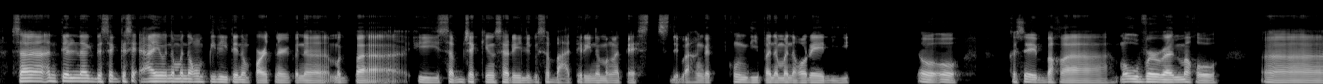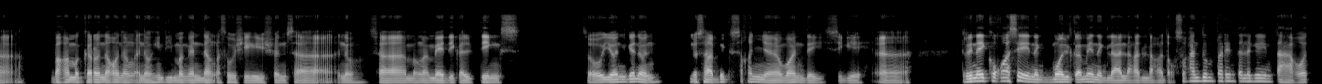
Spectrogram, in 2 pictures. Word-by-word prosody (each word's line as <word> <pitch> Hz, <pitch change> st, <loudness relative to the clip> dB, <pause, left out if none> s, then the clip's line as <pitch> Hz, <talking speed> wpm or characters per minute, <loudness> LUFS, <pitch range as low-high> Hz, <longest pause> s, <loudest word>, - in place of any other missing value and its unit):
sa 150 Hz, -1 st, +6 dB
until 150 Hz, 0 st, +4 dB
nag-decide 140 Hz, -1 st, +2 dB
kasi 140 Hz, -, +1 dB
ayaw 135 Hz, +1 st, +4 dB
naman 135 Hz, -1 st, +3 dB
akong 125 Hz, -1 st, 0 dB
pilitin 115 Hz, -2 st, +1 dB
ng -, -, -5 dB
partner 95 Hz, +1 st, +2 dB
ko -, -, -5 dB
na 95 Hz, -1 st, +1 dB
magpa 95 Hz, -1 st, 0 dB, 0.2 s
i-subject 105 Hz, +2 st, 0 dB
yung 105 Hz, -, +3 dB
sarili 105 Hz, -2 st, +1 dB
ko -, -, -7 dB
sa 110 Hz, -, -3 dB
battery 95 Hz, +2 st, -3 dB
ng 95 Hz, -, 0 dB
mga 95 Hz, 0 st, -2 dB
tests, -, -, -6 dB
'di -, -, -5 dB
ba, 95 Hz, -, -3 dB
hangga't 100 Hz, 0 st, -3 dB
kung 110 Hz, -3 st, -1 dB
'di 105 Hz, -, 0 dB
pa 100 Hz, -1 st, +1 dB
naman 100 Hz, 0 st, +2 dB
ako 100 Hz, -, +2 dB
ready. 95 Hz, -2 st, 0 dB, 0.8 s
Oo. -, -, +3 dB, 0.5 s
Kasi 110 Hz, -4 st, +1 dB
baka 95 Hz, -3 st, 0 dB
ma-overwhelm 120 Hz, -3 st, +5 dB
ako, 90 Hz, -4 st, 0 dB, 0.4 s
ah, 95 Hz, -2 st, -1 dB, 0.3 s
baka 105 Hz, +1 st, +1 dB
magkaroon 105 Hz, 0 st, +1 dB
ako 105 Hz, -, 0 dB
ng 100 Hz, 0 st, -2 dB
ano, 100 Hz, -, -1 dB
hindi 105 Hz, 0 st, -4 dB
magandang 95 Hz, -1 st, -1 dB
association 95 Hz, -1 st, -4 dB
sa 90 Hz, -1 st, -3 dB
ano, 95 Hz, -1 st, -6 dB
sa 95 Hz, -1 st, 0 dB
mga 95 Hz, 0 st, -4 dB
medical 90 Hz, -1 st, 0 dB
things. 95 Hz, -3 st, 0 dB, 0.6 s
So, 105 Hz, -, -1 dB
'yon 115 Hz, +2 st, +2 dB
gano'n, 115 Hz, -4 st, +1 dB, 0.3 s
nasabi 110 Hz, 0 st, 0 dB
ko -, -, -19 dB
sa -, -, -11 dB
kanya 100 Hz, -6 st, 0 dB
1 100 Hz, -1 st, -1 dB
day, 90 Hz, -1 st, -3 dB
sige, 90 Hz, -1 st, -8 dB
ah, 90 Hz, +1 st, -2 dB, 0.5 s
triny 150 Hz, +4 st, +6 dB
ko 165 Hz, -, +1 dB
kasi 160 Hz, 0 st, +3 dB
nag-mall 115 Hz, +2 st, +2 dB
kami, 120 Hz, +2 st, +2 dB
naglalakad-lakad 95 Hz, -1 st, -2 dB
ako -, -, -15 dB
saka 155 Hz, -, -8 dB
andun 160 Hz, 0 st, -1 dB
pa -, -, -1 dB
rin 155 Hz, -, -4 dB
talaga 145 Hz, 0 st, -2 dB
yung 140 Hz, -2 st, -5 dB
takot. 105 Hz, 0 st, -3 dB
100 Hz, 170 wpm, -22 LUFS, 95-115 Hz, 0.8 s, sa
